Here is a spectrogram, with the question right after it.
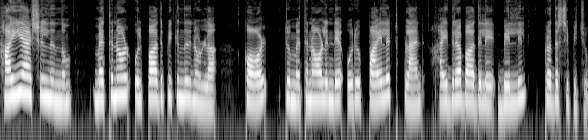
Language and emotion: Malayalam, neutral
